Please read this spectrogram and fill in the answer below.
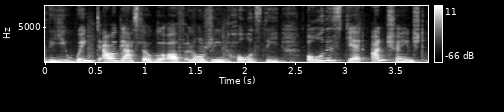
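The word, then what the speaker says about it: Longines: Founded in 1832, the winged hourglass logo of Ljine holds the oldest yet unchanged and still active registered trademark. The G as well as the S are silent in the name.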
